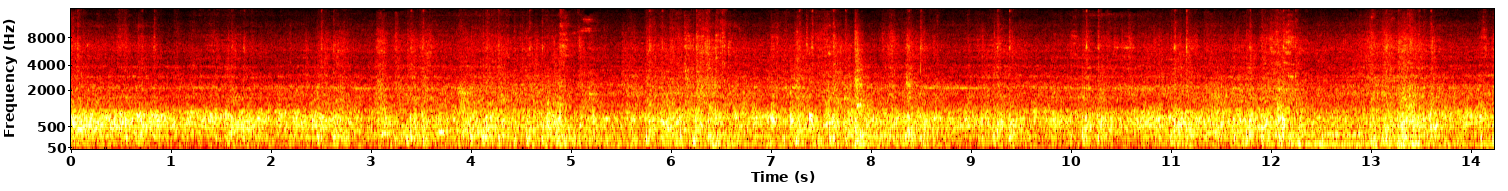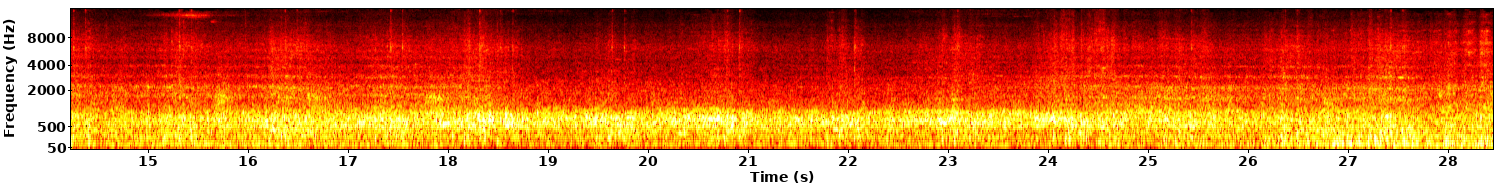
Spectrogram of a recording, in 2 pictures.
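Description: Container wagons of a long freight train rolling past at close range: a steady rumble of steel wheels on rail with a continual run of clicks.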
